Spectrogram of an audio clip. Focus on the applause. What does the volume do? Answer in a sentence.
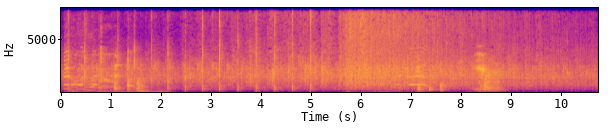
The volume of the applause goes up, then down.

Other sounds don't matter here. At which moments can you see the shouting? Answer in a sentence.
You can hear the shouting from 0.1 to 0.8 s and from 6.0 to 7.3 s.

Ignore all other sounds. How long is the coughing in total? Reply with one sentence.
You can hear the coughing for 3 seconds altogether.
